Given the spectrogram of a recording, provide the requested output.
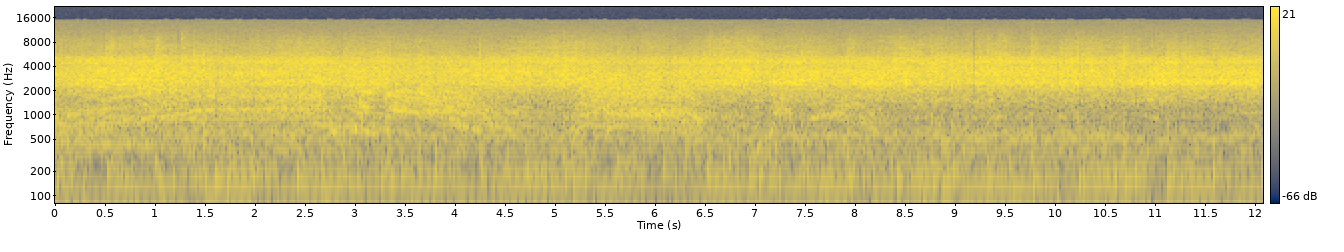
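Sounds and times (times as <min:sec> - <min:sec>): rock band playing: 0:00.0 - 0:12.0
person yelling vocals: 0:00.8 - 0:04.4, 0:05.2 - 0:08.3.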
